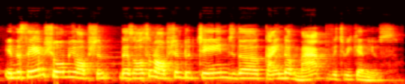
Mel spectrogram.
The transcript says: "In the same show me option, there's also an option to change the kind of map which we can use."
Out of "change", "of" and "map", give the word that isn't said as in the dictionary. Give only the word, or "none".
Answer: none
